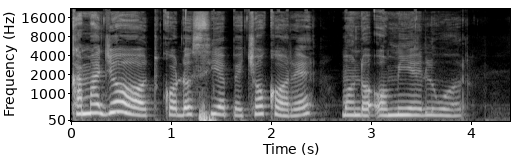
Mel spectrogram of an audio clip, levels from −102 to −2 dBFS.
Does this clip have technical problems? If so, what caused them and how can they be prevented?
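No, there are no technical problems to report here.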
